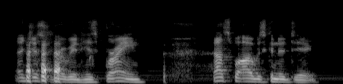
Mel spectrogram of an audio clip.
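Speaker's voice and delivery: normal talking voice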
